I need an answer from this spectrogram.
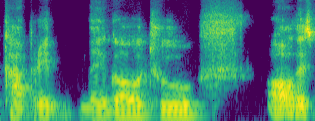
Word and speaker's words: Capri: They go to Capri, which they even pronounce differently. They call it Capri, not Capri.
